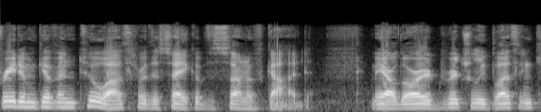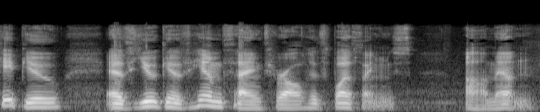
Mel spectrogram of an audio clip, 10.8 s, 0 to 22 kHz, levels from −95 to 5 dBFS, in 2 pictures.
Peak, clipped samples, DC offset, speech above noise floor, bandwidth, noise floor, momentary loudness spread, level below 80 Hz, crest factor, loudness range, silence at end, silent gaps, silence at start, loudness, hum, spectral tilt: 0 dBFS; under 0.1%; under 0.1%; 35 dB; 10 kHz; -49 dBFS; 13 LU; -50 dBFS; 14 dB; 3 LU; 0.1 s; none; 0 s; -14 LUFS; none; -5 dB/octave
